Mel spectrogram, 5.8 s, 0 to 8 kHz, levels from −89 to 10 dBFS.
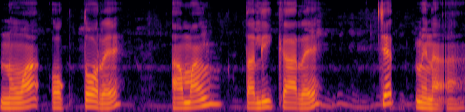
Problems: background sounds at intervals, continuous background conversations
